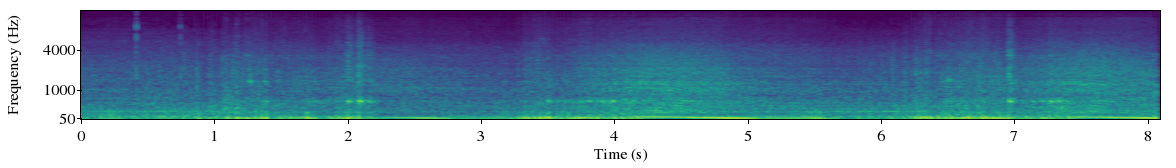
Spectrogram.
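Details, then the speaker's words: Honda customer car, previous shop and dealership failed to fix it: engine revs up and falls back unevenly with a lumpy exhaust note under each blip; running rough, cause not yet found. "and there it is runs terrible you can hear it from me just do this again [Music] listen to the exhaust"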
